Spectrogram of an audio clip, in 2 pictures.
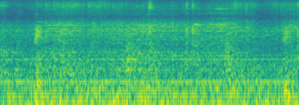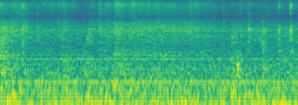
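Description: Passenger train carriage running on the rails, heard from inside: a steady low rumble with a faint hum and a few scattered faint clicks.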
